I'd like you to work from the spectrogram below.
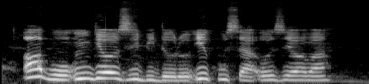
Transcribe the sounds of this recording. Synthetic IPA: ɔ˦bʊ˨n̩˦dɪ˦o˦zi˦bi˨do˨ɾo˨ʔi˦kʷu˦sa˨ʔo˦zi˦ɔ˦ɡ͡ba˦

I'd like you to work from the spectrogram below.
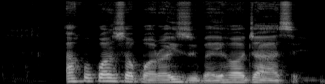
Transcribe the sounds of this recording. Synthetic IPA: a˦kʷʊ˦kʷɔ˦n̩˦sɔ˦k͡pɔ˨ɾɔ˨i˦zu˨be˨ɪ˦ɦɔ˦d͡ʒɔ˦a˦sɪ̰˨

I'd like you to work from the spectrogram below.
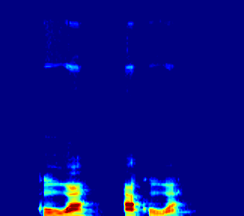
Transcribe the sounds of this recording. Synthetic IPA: kʊ˦wa˦ | a˨kʰʊ˨wa˦

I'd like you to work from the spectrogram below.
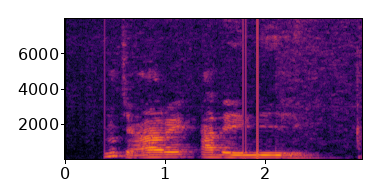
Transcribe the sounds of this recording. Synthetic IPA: n̩˦t͡ʃe˨a˦ɾɪ˦a˦dɪ˦ɣɪ˦ni˦lḭ˨

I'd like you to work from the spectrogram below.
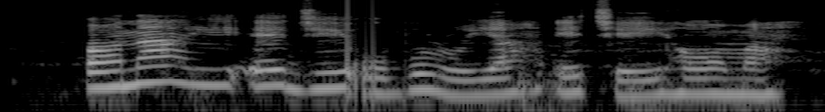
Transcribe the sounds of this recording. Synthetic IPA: ɔ˦na˦ɣɪ˦ʔe˦d͡ʒi˦ʊ˨bʊ˦ɾʊ˨ja˦e˦t͡ʃe˨ɪ˦ɦɔ˦ma˦

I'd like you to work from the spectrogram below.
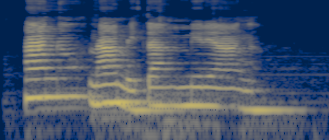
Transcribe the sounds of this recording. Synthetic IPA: a˦nʊ˦na˨a˦mɪ˨ta˦m̩˦mi˦ɾi˦a˦ŋa˦

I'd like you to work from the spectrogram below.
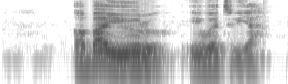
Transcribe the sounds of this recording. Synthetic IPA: ɔ˨ba˦ɣi˨u˦ɾu˨ | i˦we˦tu˨ja˦

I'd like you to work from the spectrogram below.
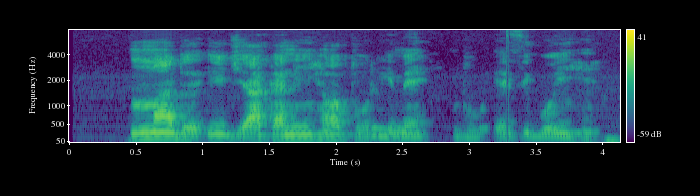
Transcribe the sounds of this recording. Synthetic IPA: m̩˦ma˦dʊ˨ʔi˦d͡ʒi˨a˦ka˦ni˦ɦe˦ɔ˦pʊ˨ɾi˦me˦ | bʊ˨e˦zi˦ɡ͡bo˦i˦ɦe˦

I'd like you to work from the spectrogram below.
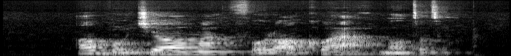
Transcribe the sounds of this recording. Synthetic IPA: ɔ˦bʊ˨t͡ʃi˦ɔ˦ma˦fʊ˨ɾɔ˨˦kʰʊ˦a˨nʊ˨tʊ˦tʊ˦

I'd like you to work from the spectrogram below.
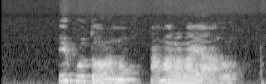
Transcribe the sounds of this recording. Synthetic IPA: i˦kʷu˦tɔ˨˦ɔ˦nʊ˦a˨ma˦ɾa˦ɾa˦ja˦˨a̰˨ɦʊ˦

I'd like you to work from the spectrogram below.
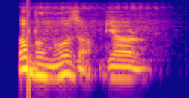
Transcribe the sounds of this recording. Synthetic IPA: o˦bʊ˨m̩˨ʊ˦zɔ̰˨bjɔ˦ɾʊ˦

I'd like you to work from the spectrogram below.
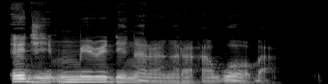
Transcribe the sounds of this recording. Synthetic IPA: e˦d͡ʒi˨m̩˦mi˦ɾi˦dɪ˦ŋa˨ɾa˨ŋa˨ɾa̰˨ʔa˨ɡʷʊ˦ɔ˨k͡pa̰˨

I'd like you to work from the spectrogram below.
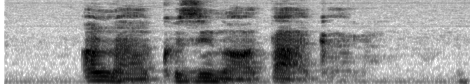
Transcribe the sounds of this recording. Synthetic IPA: ɔ˦na˨a˨ku˦zi˦nɔ˨ta˦a˨ka˨ɾa˨

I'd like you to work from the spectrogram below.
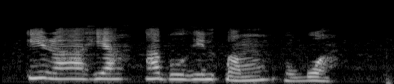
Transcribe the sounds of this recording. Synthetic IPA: ɪ˦ɾa˦a˦ɦja˦a˦bʊ˨ɣɪ˦ŋ͡m̩˦k͡pa˨m̩˦ʊ˨ɡ͡bʊ˦a˨

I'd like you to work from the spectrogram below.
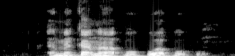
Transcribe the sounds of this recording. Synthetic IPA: e˨me˦ka˦na˨a˨k͡pʊ˦kʷu˦a˨k͡pʊ˦kʷʊ˨

